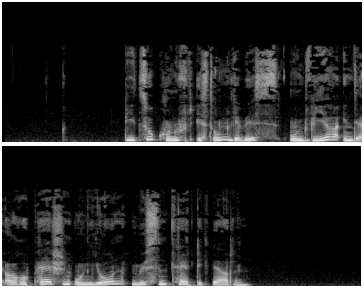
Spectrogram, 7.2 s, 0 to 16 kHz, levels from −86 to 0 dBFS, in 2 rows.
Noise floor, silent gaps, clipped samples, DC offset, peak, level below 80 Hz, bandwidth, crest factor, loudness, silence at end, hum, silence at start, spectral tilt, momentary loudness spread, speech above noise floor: -68 dBFS; none; under 0.1%; under 0.1%; -2 dBFS; -54 dBFS; 11 kHz; 12 dB; -14 LUFS; 1.1 s; none; 1.25 s; -6.5 dB/octave; 6 LU; 54 dB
